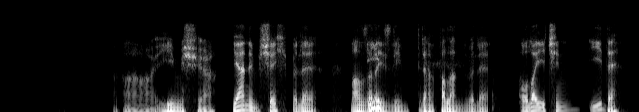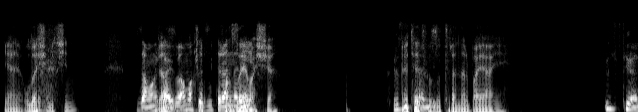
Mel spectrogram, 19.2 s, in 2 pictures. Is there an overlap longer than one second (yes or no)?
yes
